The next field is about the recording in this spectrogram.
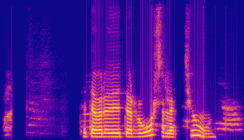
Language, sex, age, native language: Icelandic, female, 30-39, Icelandic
